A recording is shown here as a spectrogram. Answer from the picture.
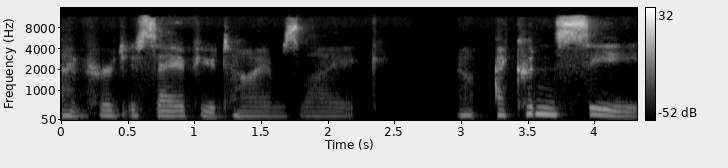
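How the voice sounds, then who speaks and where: Somewhat breathy speech at a very slow pace. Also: woman. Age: 60s. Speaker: listener. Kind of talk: testimony.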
